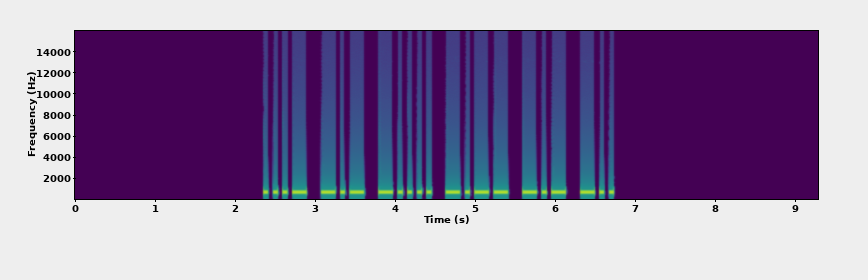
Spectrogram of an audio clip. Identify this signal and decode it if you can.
Morse code, heard as a keyed tone, about 20 wpm, 700 Hz. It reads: VK6YKD
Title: DXCC-100 Call Signs - 6 Characters - Repeated 2x - 20wpm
